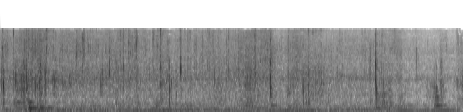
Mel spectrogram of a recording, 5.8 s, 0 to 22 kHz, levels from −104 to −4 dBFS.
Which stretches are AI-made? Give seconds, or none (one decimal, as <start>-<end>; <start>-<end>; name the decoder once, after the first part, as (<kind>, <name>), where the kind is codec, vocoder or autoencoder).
0.8-2.1 (vocoder, BigVGAN v2)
